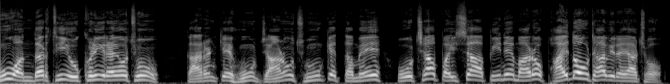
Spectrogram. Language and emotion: Gujarati, angry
